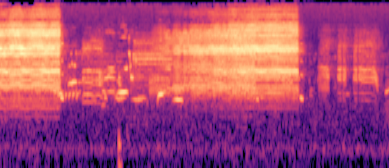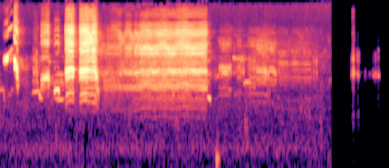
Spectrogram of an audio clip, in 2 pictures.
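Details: Yellow-headed blackbird of prairie wetlands gives its musical song: a few clicking intro notes, then a long harsh buzzy scream, given twice, with odd rasping and squeaky notes between. The bird throws its head back and opens its wings while screaming.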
